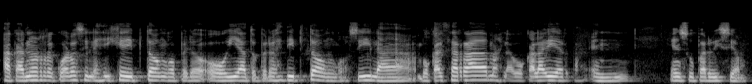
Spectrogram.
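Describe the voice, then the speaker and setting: A woman's voice: on the low side, level tone, normal speed, vocal fry, a little mellow, highs cut off. A woman language teacher explaining grammar in a classroom manner. She spells out letters and syllables one by one and checks in with her listeners.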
